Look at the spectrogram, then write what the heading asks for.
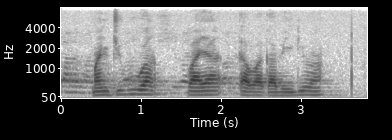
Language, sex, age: Northern Sotho, male, 20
